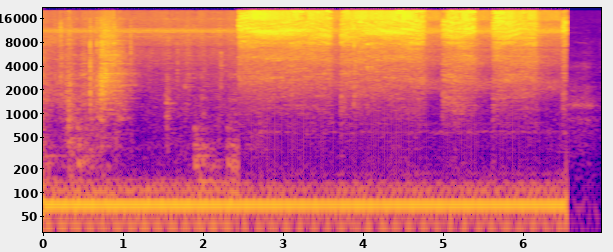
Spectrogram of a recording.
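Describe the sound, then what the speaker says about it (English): Aerosol layout dye sprayed onto brake rotors in a near, loud continuous hiss, broken by short pauses between bursts before the can stops abruptly. "Then I'll take my layout dye and spray it on all the surfaces."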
